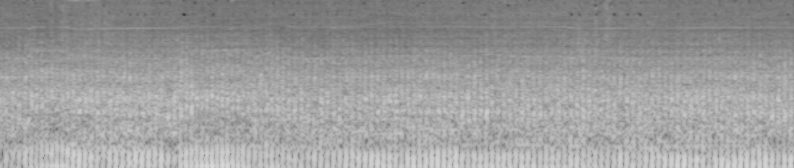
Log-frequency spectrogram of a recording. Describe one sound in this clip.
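A helicopter engine whines steadily.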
